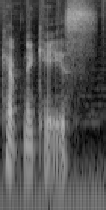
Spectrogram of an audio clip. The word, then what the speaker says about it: Kebnekaise: I would pronounce that Kebnekaise, but it's pronounced how it's spelled.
